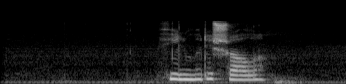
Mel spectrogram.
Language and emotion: Russian, neutral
